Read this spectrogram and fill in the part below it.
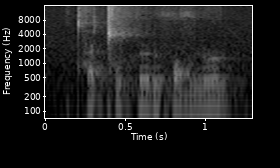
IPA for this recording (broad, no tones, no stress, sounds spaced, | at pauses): t̪ʰ æ ǀ u h ø ɾ ʉ f ɔ v ʉ ɹ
